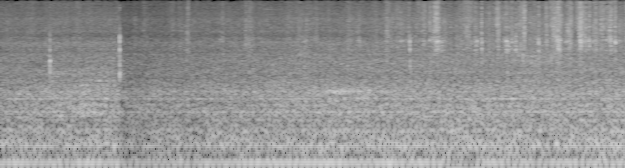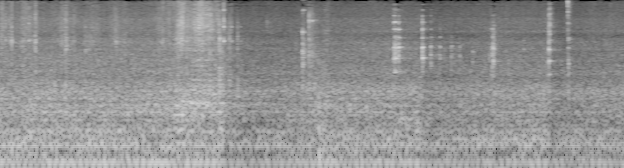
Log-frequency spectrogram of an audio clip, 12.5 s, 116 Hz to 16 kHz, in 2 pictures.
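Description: Steady low mechanical hum of running shop equipment, with light metallic clicks and taps as an air-test adapter is threaded by hand into the ICP sensor port of a 6.0L Powerstroke's valve cover. A brief rasp comes about eight seconds in.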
